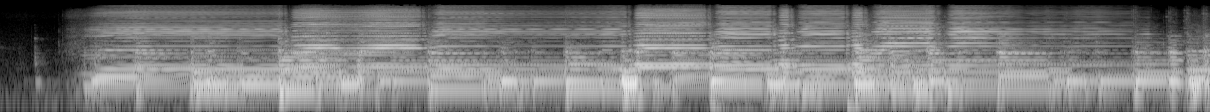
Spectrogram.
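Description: Harmonica playing a melody over acoustic guitar, starting about a second in.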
